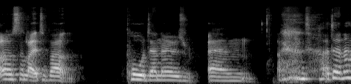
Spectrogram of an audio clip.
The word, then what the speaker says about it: Dano: But what I also liked about Paul Dano's, I don't know how to pronounce his last name.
